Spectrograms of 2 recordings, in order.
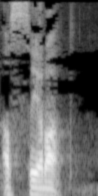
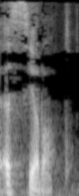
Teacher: كذلك الأمر الكلمة التي حدثتكم عنها منذ قليل كلمة الصراط في الفاتحة، الأصل أنها الصراط بالسين لكن أغلب العرب يفخمون السين فيقولون الصراط · Shown in: first take · وقليل من العرب من ينطقها على الأصل فيقول الصراط، لذلك أغلب القراء العشرة رووها لنا صوتيا الصراط، قليل من القراء من رواها لنا بالسيني على الأصل.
